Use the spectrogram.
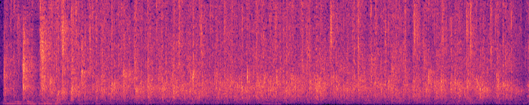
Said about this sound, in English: Spontaneous round of applause is a good point to end the evening.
